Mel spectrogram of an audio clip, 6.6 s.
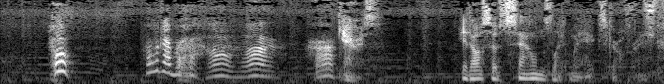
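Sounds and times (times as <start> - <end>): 
human voice imitating squawking of small creatures: 1.4 - 3.3
speech: 1.6 - 3.8, 4.6 - 6.6.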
